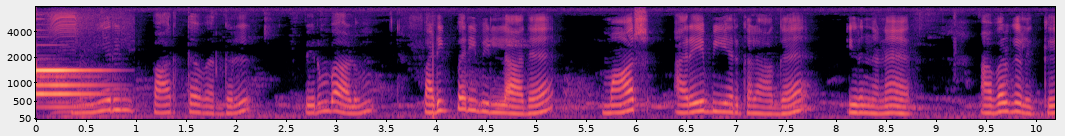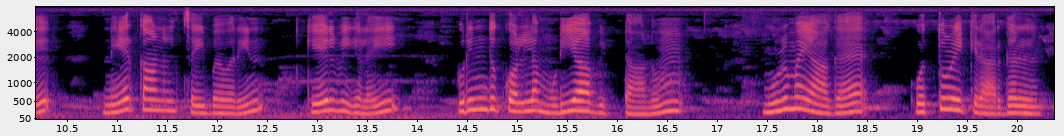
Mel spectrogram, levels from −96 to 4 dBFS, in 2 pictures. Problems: background sounds at intervals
